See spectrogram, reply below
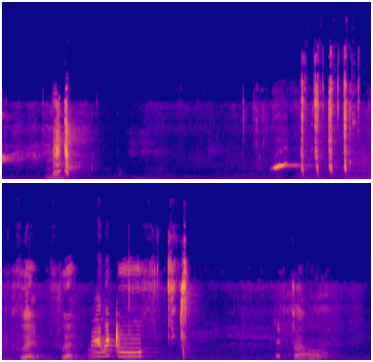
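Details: Hand-tame pet talking parrot. After a quiet start, a rising whistle is followed by clicks and a run of harmonic, word-like squawked phrases with falling and rising contours.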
